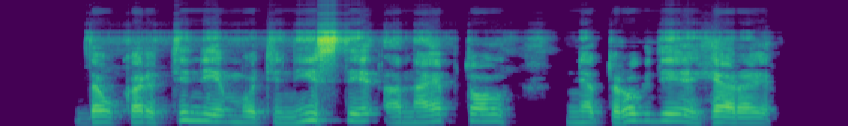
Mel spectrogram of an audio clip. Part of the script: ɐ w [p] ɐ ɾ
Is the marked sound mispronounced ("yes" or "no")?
yes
